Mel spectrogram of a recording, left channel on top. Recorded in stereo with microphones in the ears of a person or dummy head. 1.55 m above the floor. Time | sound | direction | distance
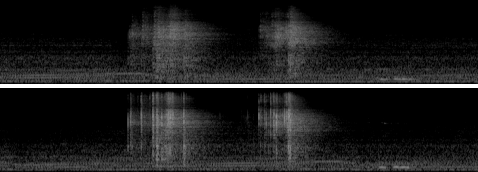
1.3 | crushing | 80° right | 0.9 m
3.7 | a giggle | 70° right (ahead or behind) | 0.6 m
